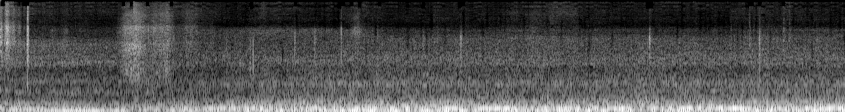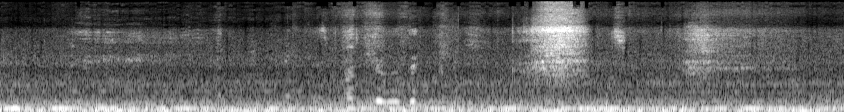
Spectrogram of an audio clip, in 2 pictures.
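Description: A car drives and turns, its engine rumbling steadily with continuous road noise heard from inside, and people talk intermittently over the drone.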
